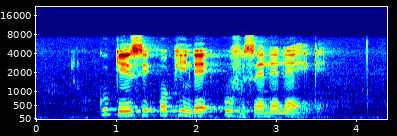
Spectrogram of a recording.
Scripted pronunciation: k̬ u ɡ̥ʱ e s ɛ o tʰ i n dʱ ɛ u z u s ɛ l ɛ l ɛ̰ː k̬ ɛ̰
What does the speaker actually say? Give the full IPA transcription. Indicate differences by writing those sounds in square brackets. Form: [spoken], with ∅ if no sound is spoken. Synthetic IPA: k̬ u ɡ̥ʱ e s [i] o [pʰ] i n dʱ ɛ u [v] u s ɛ l ɛ l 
